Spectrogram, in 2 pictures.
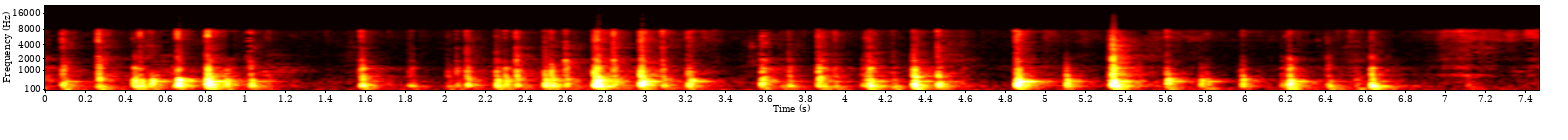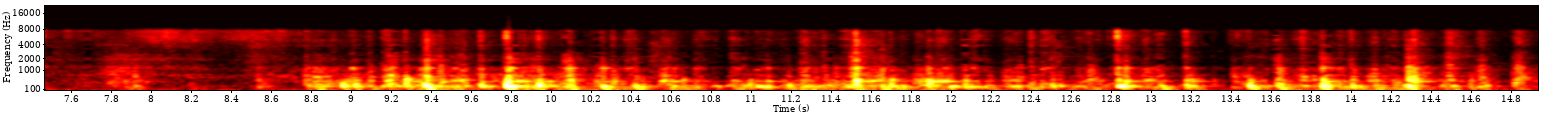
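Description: Fingertips and a hand knock and tap on the top section and lid of a large hollow terracotta water filter, giving rapid bursts of short, dull clay knocks with a low hollow tone near 200 Hz that die away almost at once. Around the middle the knocking pauses for a couple of seconds of soft, quiet contact sounds before steady tapping resumes.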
